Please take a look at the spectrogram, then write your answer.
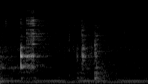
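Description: Zucchini and onion sautéing in a pan over high heat, with a soft steady sizzle under brief scraping stirs and light utensil clinks, heard close.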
